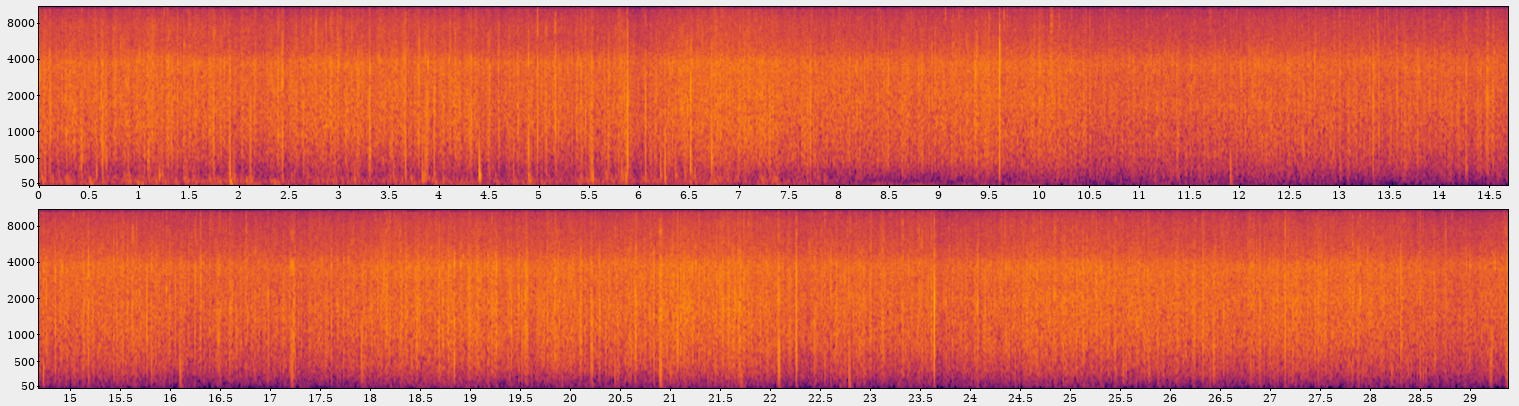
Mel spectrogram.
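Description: Steady rain falling, an even hiss dotted with many individual drops heard as sharp ticks. A deeper rumble under it fades out about eight seconds in.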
